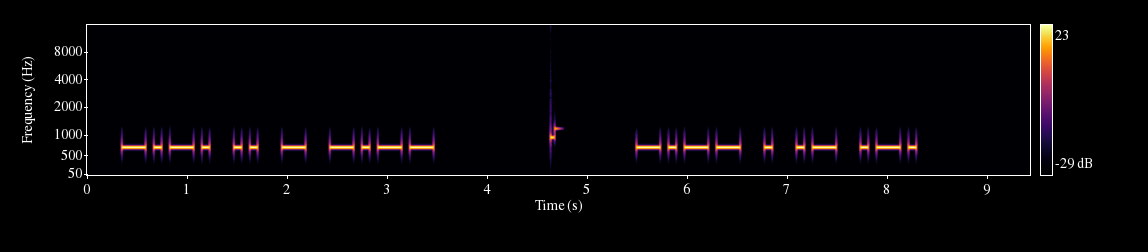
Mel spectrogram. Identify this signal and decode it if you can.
Morse code, heard as a keyed tone, about 15 wpm, 700 Hz. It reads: CITY YEAR
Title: Sets of 2 Words - New Word Drill - 15wpm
